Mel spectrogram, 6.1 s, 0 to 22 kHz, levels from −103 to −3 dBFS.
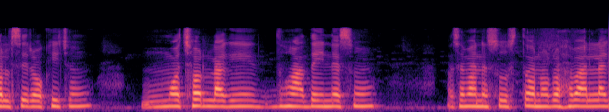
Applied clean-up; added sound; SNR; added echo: none; none; none; none.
